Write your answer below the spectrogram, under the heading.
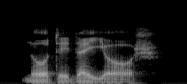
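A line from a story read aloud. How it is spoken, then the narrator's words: Grumbled. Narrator (Russian): проворчал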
